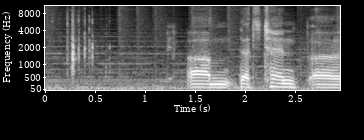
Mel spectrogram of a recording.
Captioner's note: dice clanks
